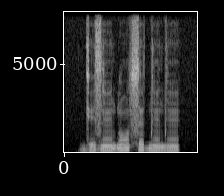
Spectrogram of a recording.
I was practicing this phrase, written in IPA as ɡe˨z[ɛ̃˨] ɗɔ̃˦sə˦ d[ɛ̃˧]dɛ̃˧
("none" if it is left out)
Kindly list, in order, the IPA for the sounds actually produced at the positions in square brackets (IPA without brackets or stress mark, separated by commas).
ɛ̃˧, ɛ̃˧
